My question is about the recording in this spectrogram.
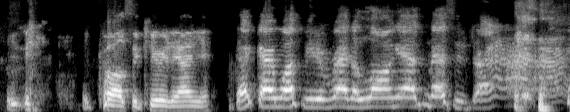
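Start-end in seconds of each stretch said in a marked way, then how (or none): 2.4-5.6 high, slow mock complaint; old man voice. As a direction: grumble high and slow, ending in a cry. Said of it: "old man voice".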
